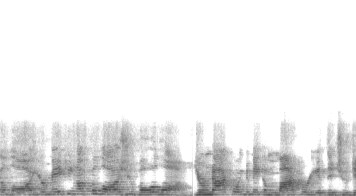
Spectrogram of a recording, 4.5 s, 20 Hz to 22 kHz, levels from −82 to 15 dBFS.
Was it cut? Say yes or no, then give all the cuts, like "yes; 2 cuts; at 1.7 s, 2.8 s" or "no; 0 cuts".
yes; 1 cut; at 2.3 s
